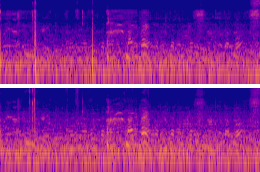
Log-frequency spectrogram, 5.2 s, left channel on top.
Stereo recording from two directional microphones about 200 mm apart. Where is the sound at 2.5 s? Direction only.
55° right (ahead or behind).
